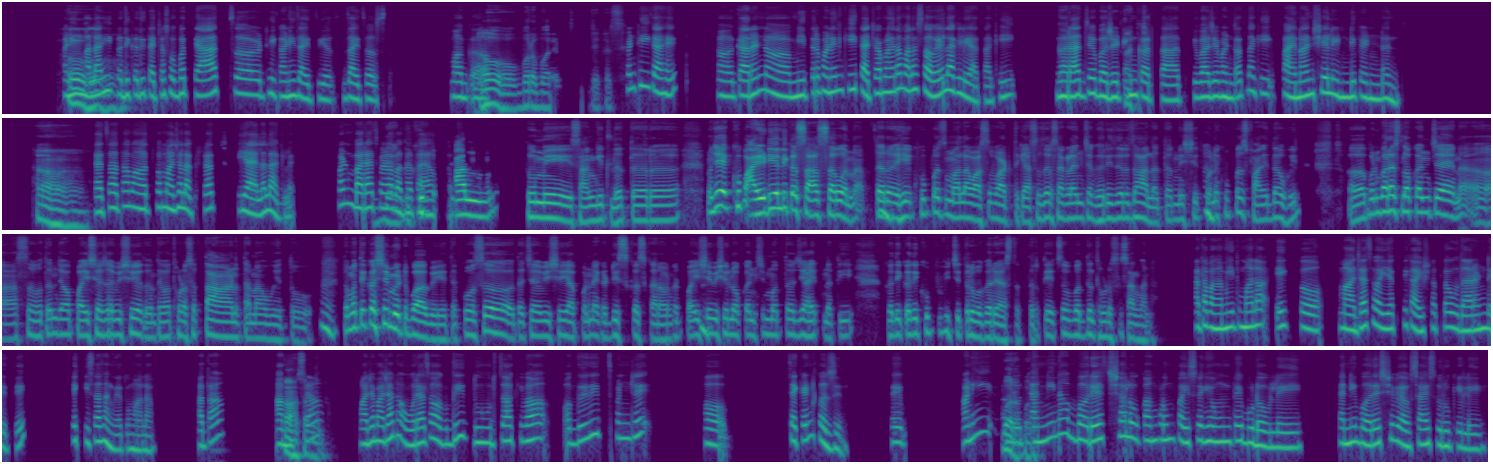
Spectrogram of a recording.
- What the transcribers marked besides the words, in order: tapping; in English: "फायनान्शियल इंडिपेंडन्स"; other background noise; in English: "आयडियली"; in English: "सेकंड कझिन"
- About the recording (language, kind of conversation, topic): Marathi, podcast, घरात आर्थिक निर्णय तुम्ही एकत्र कसे घेता?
